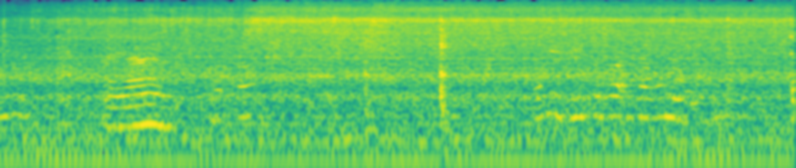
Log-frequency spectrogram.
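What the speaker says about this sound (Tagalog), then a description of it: "igisa na natin yung pork natin" Pork sautéing in a pan for paella valenciana, a continuous sizzle and frying hiss with stirring, while people talk over it.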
